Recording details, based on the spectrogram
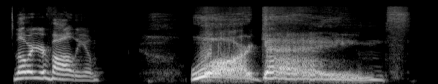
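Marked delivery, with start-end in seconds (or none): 1.8-4.1 clumsy, deliberately awful character voice. Doing a War Games impression a viewer asked for: War Games impression. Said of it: "my best War Games impression".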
